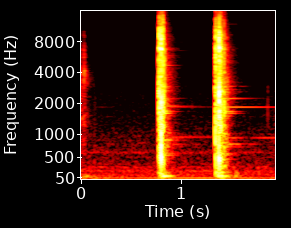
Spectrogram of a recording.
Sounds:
Mechanisms, Camera

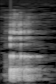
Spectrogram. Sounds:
Burping

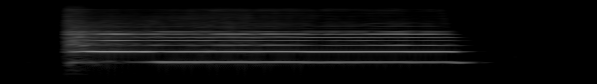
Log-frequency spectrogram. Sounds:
Musical instrument, Music, woodwind instrument

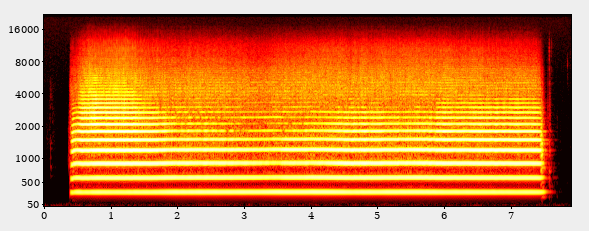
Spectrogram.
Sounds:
Brass instrument, Trumpet, Music, Musical instrument

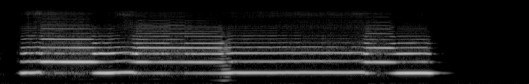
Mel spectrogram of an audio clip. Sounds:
Wind instrument, Musical instrument, Music

